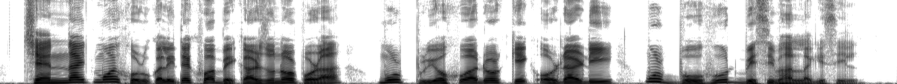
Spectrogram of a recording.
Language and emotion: Assamese, happy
